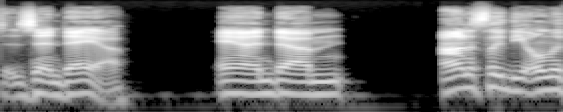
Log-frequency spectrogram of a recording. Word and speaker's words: Zendaya: holland and uh i've been informed that it's pronounced zendaya and um honestly the only thing about this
